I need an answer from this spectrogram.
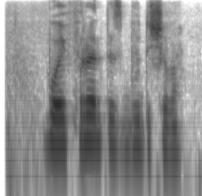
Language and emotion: Russian, angry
